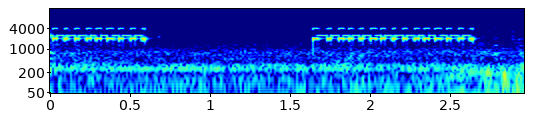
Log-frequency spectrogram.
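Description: A telephone rings in the Nancy Drew: The Ghost of Thornton Hall video game, two electronic trilling rings separated by a short pause, clear and fairly loud.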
